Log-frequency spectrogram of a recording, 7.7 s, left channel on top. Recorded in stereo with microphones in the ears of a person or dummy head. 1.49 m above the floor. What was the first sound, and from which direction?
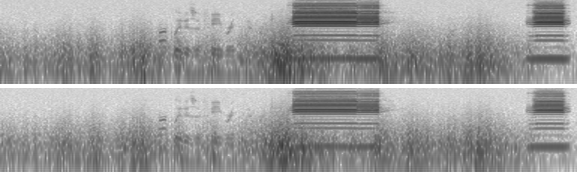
A man speaking, 5° left (ahead or behind).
